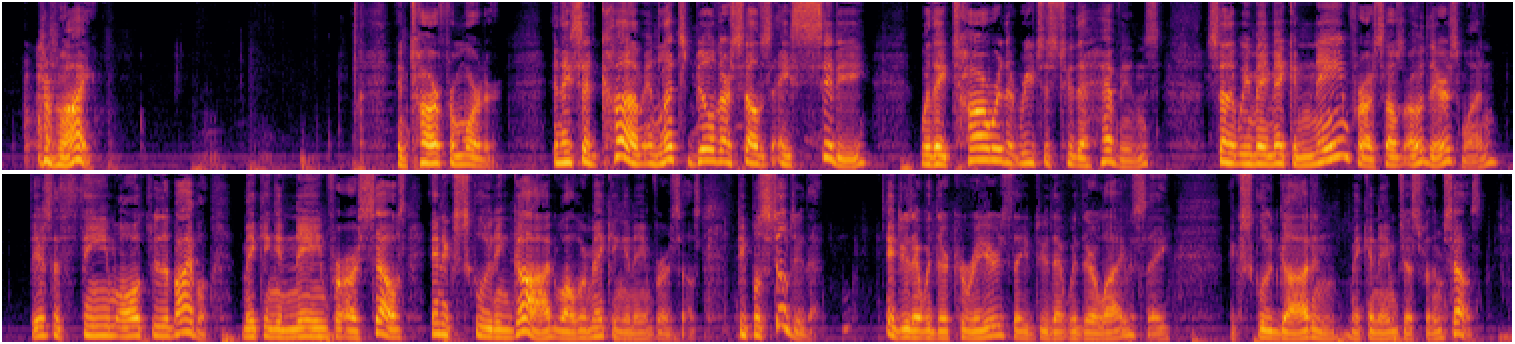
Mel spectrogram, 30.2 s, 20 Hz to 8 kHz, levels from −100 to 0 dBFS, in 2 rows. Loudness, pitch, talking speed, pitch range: -23 LUFS, 145 Hz, 165 wpm, 120-165 Hz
